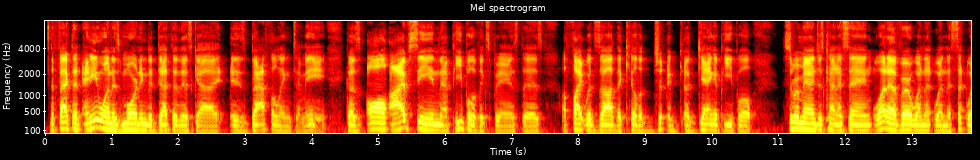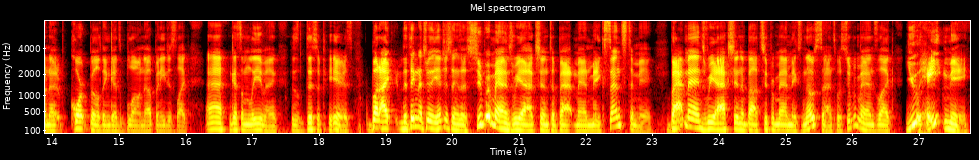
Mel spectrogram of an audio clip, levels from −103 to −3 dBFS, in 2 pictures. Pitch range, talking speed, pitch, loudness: 100-120 Hz, 200 wpm, 105 Hz, -22 LUFS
